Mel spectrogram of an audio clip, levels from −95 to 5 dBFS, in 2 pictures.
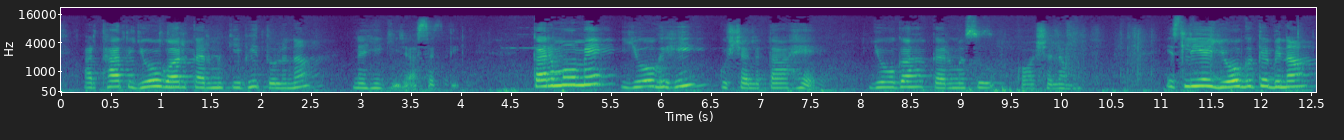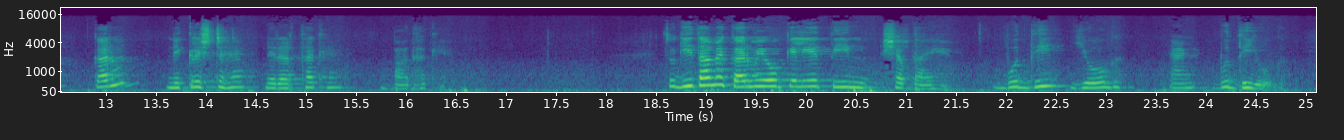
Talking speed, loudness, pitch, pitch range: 110 wpm, -23 LUFS, 235 Hz, 195-275 Hz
